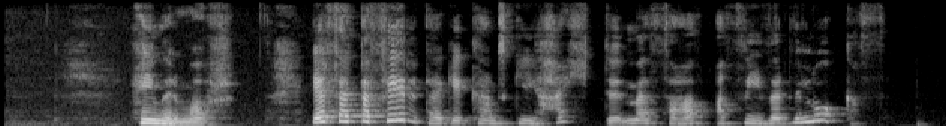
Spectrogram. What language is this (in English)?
Icelandic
